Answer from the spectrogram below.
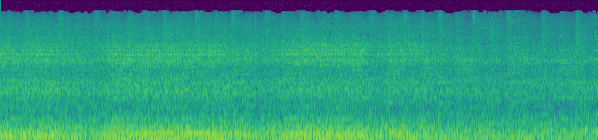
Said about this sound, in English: ENDTB engine, which sounds really amazing in my opinion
